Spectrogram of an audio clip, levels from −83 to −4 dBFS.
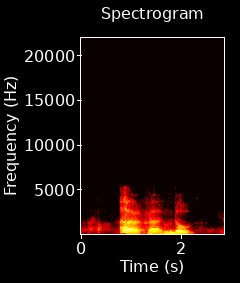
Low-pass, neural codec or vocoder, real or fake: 5.4 kHz; codec, 16 kHz in and 24 kHz out, 0.6 kbps, FocalCodec, streaming, 2048 codes; fake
